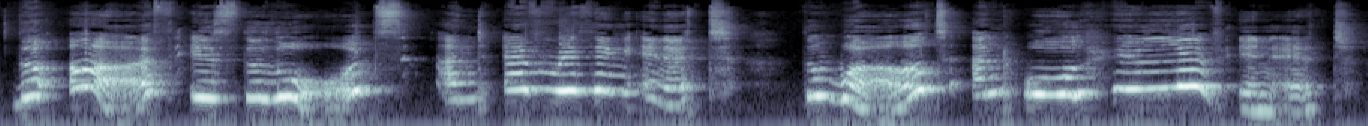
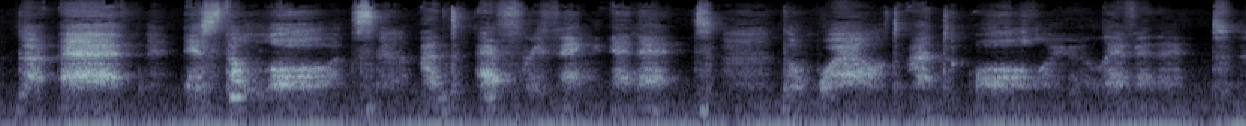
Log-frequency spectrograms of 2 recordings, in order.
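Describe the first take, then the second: First: It is said in a posh voice. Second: It is said in a normal voice.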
